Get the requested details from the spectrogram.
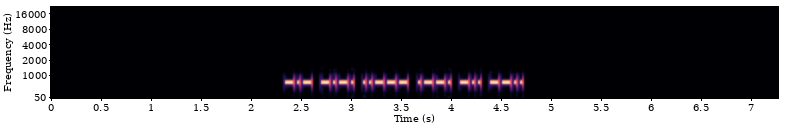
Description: Morse code, heard as a keyed tone, about 40 wpm, 700 Hz. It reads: KC2PDZ
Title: USA Call Signs - 6 Characters - Repeated 3x - 40wpm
